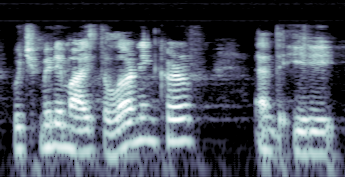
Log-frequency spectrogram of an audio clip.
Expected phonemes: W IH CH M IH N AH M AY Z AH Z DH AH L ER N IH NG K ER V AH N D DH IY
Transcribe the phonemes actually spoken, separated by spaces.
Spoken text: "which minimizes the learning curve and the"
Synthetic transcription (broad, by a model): W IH CH M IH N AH M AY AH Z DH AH L ER N IH NG K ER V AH N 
